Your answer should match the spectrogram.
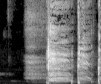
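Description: A person coughs: a breathy intake, then a long harsh cough followed by two shorter, sharp bursts in quick succession, with no talking.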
